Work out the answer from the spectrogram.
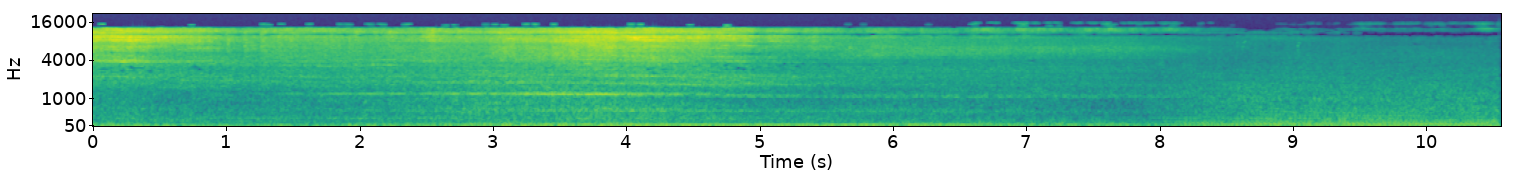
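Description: Freight train of covered hopper cars rolling past, the wheels rumbling on the rails with a thin high wheel squeal a couple of seconds in, the noise fading as the end of the train goes by. After about eight seconds a steady low road-traffic hum takes over.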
